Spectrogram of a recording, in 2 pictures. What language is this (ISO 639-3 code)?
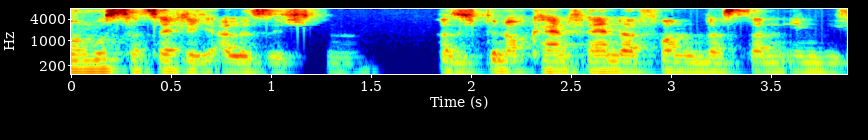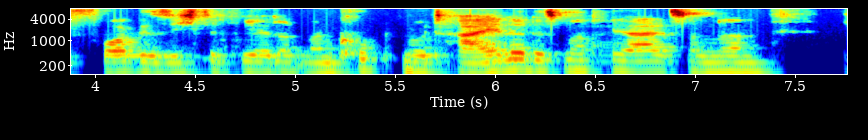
deu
